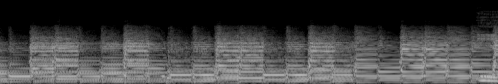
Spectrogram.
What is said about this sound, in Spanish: Eh, bueno, vamos con, a meter primero la cortinilla de actualidad.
